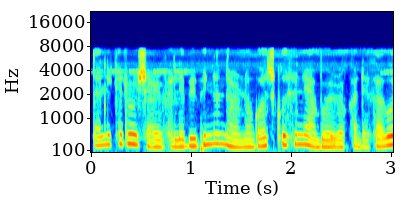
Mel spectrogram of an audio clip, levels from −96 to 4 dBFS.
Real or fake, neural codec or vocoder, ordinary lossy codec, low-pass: real; none; none; 7.2 kHz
